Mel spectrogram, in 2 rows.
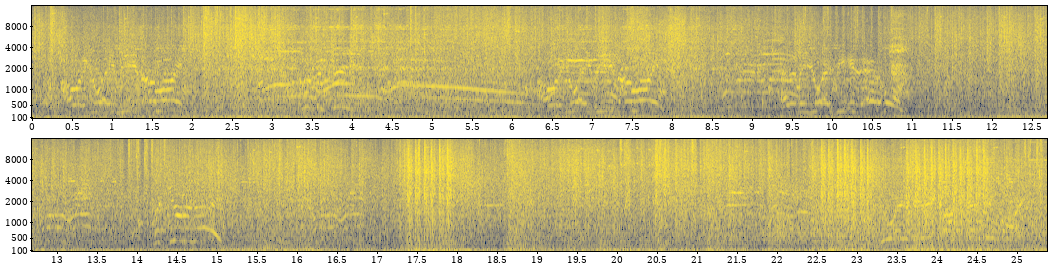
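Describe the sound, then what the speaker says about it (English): Airstrike explosions in Call of Duty 4 multiplayer on the Winter Crash map, a steady wash of rumbling blasts and gunfire throughout, mostly under a voice talking. "Airstrike was messing me up."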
